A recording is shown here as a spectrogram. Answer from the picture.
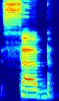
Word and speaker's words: sub: Make sure you clip that b sound at the end. Don't say buh. Say b. Do it really short and clipped.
